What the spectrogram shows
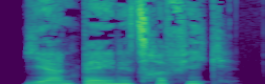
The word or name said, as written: jernbanetrafik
